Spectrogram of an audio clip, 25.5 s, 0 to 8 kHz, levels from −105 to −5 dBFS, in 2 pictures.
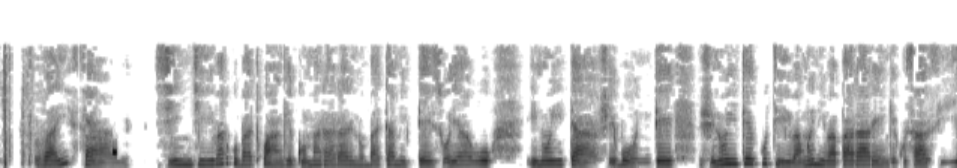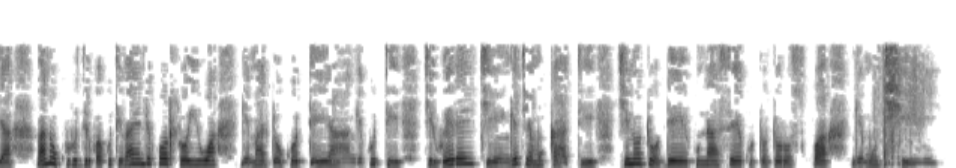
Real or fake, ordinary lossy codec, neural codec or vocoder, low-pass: real; MP3, 24 kbps; none; 7.2 kHz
